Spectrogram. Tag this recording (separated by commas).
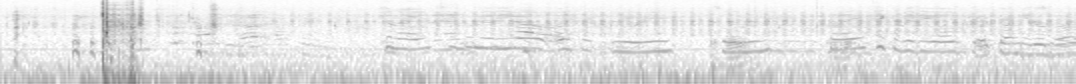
Dog, Speech, Animal, Domestic animals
